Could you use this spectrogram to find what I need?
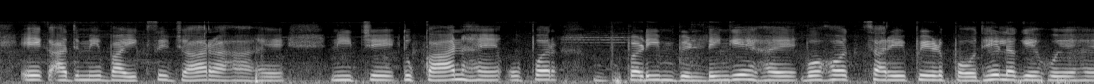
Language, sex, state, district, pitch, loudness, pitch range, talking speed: Hindi, female, Chhattisgarh, Raigarh, 200 Hz, -15 LUFS, 190-205 Hz, 110 wpm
